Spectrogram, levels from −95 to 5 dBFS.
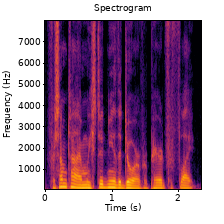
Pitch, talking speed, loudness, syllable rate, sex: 130 Hz, 280 wpm, -16 LUFS, 5.7 syllables/s, male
